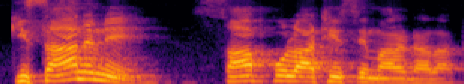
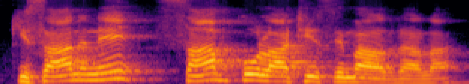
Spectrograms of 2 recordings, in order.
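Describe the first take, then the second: First: The stress falls on the word किसान. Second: The stress falls on the word सांप.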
